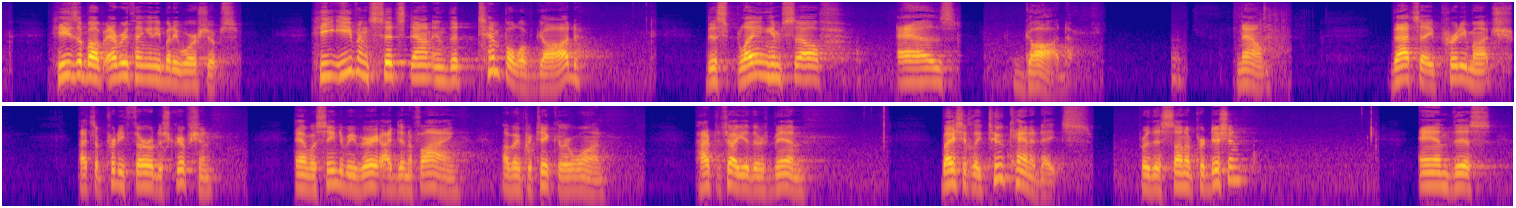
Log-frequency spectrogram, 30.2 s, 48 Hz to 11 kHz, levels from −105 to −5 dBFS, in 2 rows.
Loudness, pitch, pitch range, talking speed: -24 LUFS, 165 Hz, 145-185 Hz, 115 wpm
